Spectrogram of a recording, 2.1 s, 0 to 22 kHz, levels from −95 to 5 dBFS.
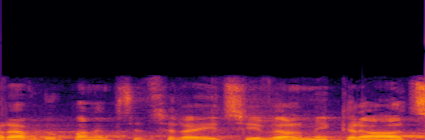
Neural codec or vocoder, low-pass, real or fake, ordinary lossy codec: none; 9.9 kHz; real; AAC, 48 kbps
